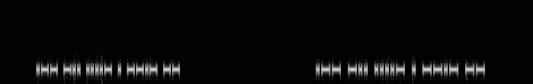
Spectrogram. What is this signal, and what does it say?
Morse code, heard as a keyed tone, about 58 wpm, 700 Hz. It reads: WD4EQM WD4EQM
